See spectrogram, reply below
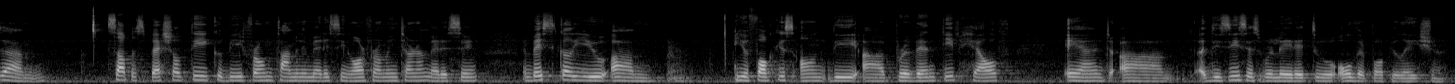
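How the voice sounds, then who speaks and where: A woman from Peru, answering interview questions as a guest physician in a halting way with many filler sounds. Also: on the low side, fairly even intonation, darkish tone, a little hiss or hum.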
